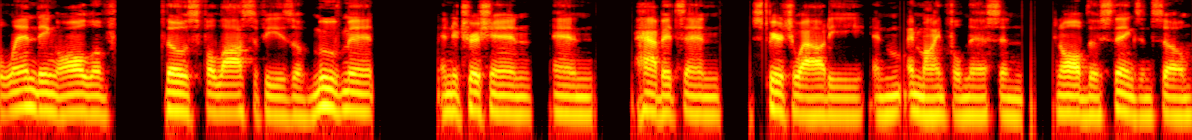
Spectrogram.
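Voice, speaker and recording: A man's fairly low voice, monotone and flat, at a fairly slow pace on a very clean recording with a silent background. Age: 30s. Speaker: personal trainer. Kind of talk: interview. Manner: halting, many fillers.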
